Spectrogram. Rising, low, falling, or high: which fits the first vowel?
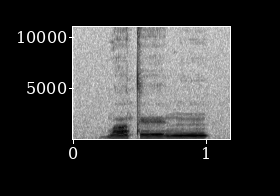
falling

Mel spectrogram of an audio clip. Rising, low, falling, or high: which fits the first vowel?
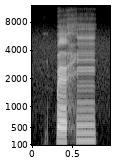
low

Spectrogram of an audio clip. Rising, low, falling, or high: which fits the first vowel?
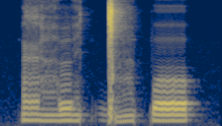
low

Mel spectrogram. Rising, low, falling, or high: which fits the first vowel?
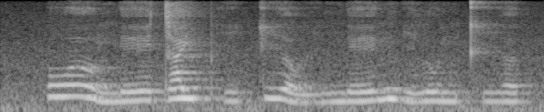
falling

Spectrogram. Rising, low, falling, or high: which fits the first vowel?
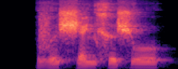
low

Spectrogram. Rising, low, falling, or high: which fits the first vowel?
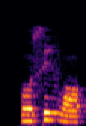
low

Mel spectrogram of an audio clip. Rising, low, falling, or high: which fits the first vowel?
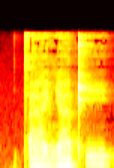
low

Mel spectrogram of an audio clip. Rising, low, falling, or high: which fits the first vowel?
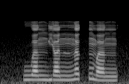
low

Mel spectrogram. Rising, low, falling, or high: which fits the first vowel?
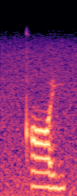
low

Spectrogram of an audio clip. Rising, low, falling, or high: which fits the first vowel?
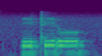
low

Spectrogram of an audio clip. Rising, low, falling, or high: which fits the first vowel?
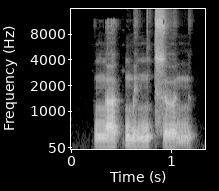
rising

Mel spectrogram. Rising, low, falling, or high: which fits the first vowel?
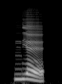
falling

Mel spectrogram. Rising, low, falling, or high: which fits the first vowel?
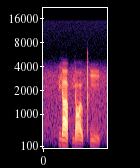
falling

